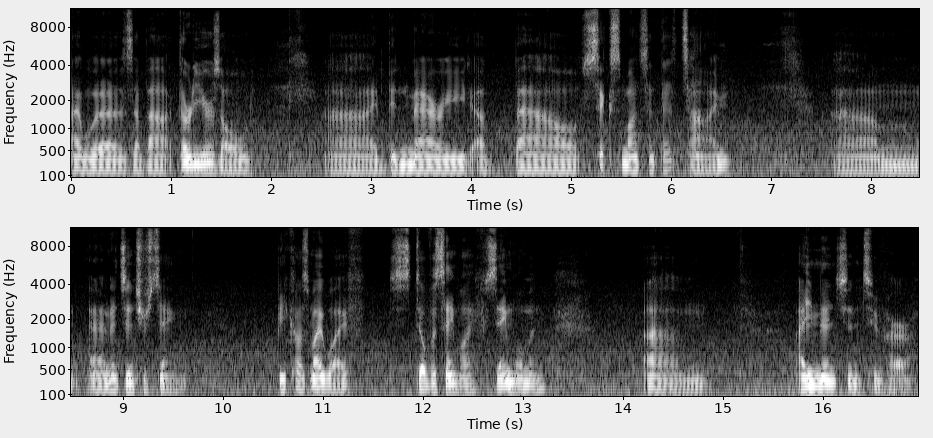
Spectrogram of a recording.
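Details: Adult man who stutters and has had speech therapy, mentioning blocking and word avoidance; stuttering.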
